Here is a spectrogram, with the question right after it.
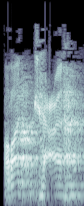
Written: Rakah

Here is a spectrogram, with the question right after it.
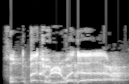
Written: Last Sermon

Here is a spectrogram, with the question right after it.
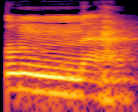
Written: Ummah

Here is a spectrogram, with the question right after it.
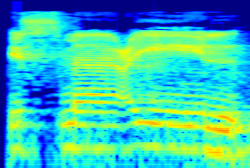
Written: Ismail

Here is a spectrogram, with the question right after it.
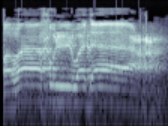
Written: Tawaf Al-Wada

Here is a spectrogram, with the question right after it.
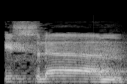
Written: Islam

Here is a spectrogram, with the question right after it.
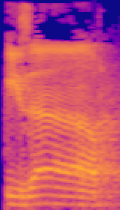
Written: Izar

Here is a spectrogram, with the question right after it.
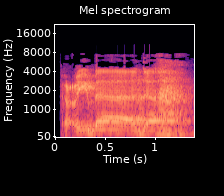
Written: Ibadah

